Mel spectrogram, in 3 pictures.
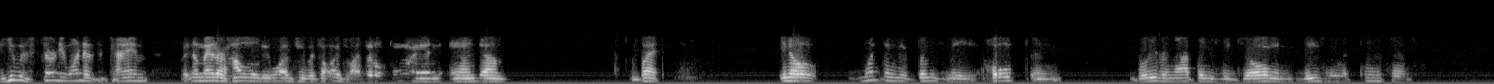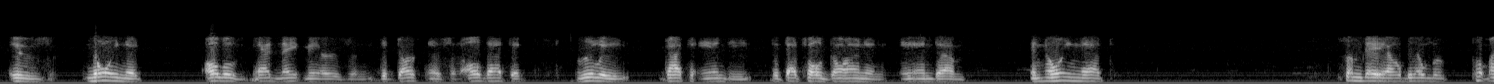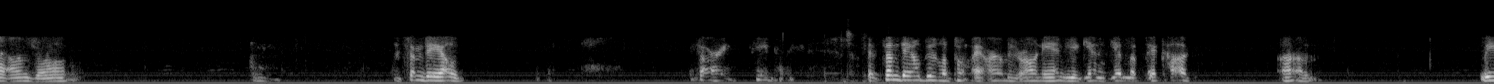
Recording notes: Please note, in these days of social distancing, we had to do this via cell phone. The quality isn't always great.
